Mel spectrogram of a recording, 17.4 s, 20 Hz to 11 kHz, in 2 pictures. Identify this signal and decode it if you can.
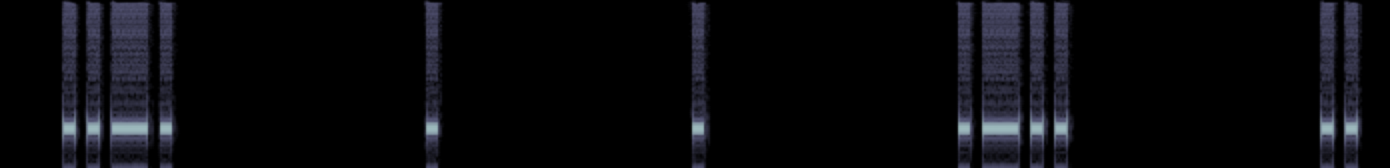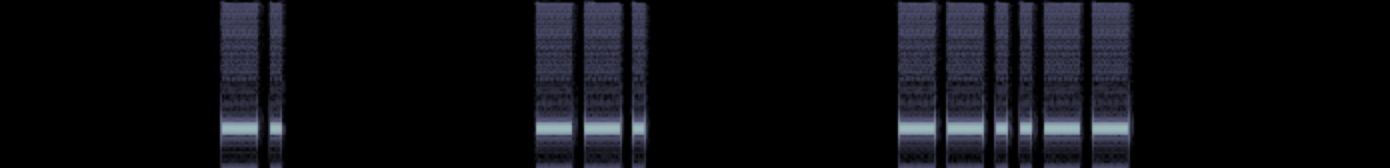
Morse code, heard as a keyed tone, about 16 wpm, spaced as for 5 wpm, 800 Hz. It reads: FEELING,
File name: Mixed / Short Runs / SinglePrefixes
